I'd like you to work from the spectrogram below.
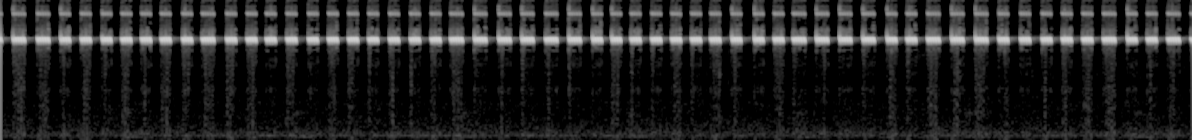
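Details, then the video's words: Continuous high-pitched chirping from two crickets, the pulses rapid, uniform and closely spaced throughout, with no background noise. "Two Crickets Chirp Sounds"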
